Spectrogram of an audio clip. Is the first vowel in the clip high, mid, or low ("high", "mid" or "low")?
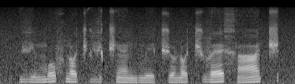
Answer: mid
